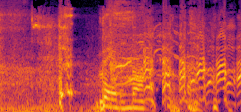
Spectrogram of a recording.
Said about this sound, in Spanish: Tengo hipo, estoy intentando grabarte el audio, pero cuando estoy a punto de finalizar...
